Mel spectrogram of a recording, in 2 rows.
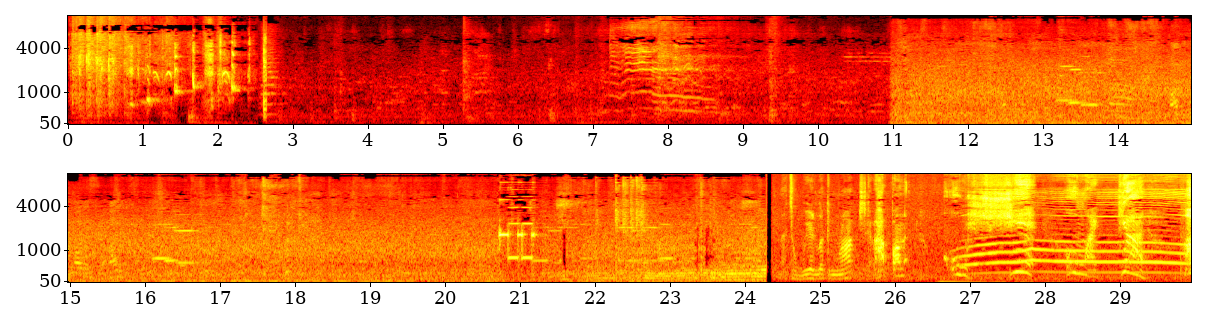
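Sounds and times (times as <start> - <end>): station background noise: 24.4 - 29.9
cat meowing: 26.7 - 29.9.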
